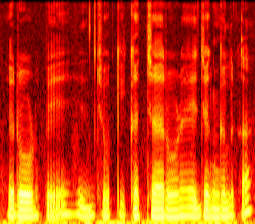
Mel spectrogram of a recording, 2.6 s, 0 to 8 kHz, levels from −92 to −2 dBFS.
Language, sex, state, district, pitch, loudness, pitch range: Hindi, male, Himachal Pradesh, Shimla, 110 Hz, -15 LUFS, 105-130 Hz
